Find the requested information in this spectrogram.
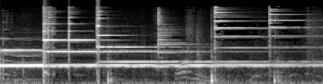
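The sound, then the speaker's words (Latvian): Folk bells of various kinds, the type favoured by folklore ensembles, are rung at a rural crafts house. About six bright strikes are heard, each leaving a clear metallic ring that overlaps the next. “Te dažādi zvani.”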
